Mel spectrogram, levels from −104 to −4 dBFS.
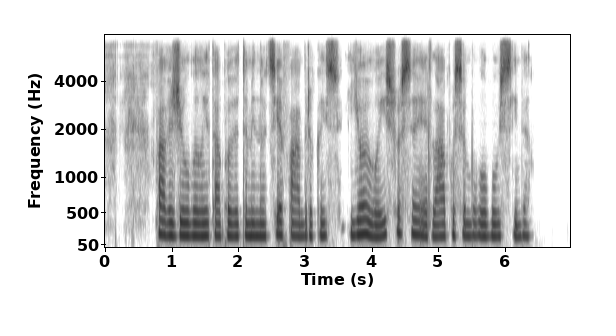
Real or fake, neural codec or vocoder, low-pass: fake; codec, 16 kHz, 4.8 kbps, FACodec; 7.2 kHz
